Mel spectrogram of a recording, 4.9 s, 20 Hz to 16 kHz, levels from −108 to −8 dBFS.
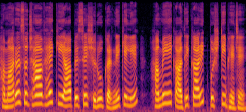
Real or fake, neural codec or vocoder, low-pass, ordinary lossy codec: real; none; 14.4 kHz; none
